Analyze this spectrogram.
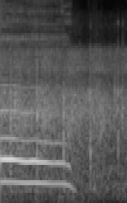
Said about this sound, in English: And the crowd rejoices.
